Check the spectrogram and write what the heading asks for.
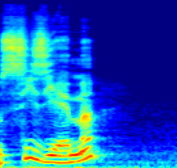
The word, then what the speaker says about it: sixième: Attention à la prononciation du mot sixième. La lettre X se prononce comme un Z.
